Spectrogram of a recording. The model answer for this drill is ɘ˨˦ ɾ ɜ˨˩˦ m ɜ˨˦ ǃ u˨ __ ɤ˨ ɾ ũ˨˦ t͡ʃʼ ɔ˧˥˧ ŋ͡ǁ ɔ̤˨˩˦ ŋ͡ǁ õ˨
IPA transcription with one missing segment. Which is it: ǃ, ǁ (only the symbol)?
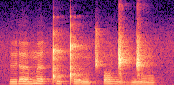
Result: ǃ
